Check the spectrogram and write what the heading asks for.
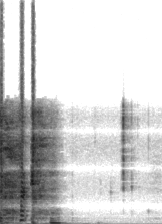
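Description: A person coughing: a short, loud burst of two quick coughs in under a second, at the start.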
